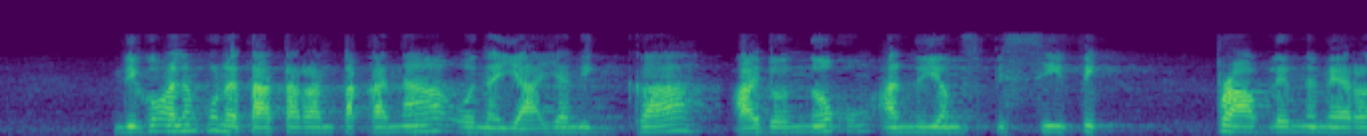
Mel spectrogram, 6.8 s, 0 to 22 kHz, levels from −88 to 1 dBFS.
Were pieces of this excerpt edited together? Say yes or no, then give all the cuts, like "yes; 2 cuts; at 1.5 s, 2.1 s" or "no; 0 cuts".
yes; 1 cut; at 3.6 s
